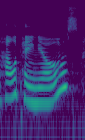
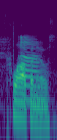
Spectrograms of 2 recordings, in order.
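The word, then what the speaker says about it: jalapeños: And last couple years I've actually cut back on jalapenños. Colopinos is actually how you say it.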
